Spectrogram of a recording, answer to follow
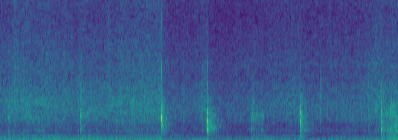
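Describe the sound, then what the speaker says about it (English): Chicken pieces fry gently in a pan with a low, continuous sizzle, broken by a few brief clinks and scrapes from a utensil stirring the meat. "I'm going to let it fry up a little bit"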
